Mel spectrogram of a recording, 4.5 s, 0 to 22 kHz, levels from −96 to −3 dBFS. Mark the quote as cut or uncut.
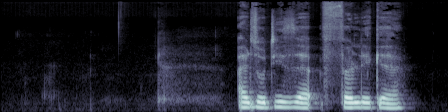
uncut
